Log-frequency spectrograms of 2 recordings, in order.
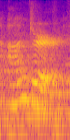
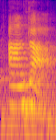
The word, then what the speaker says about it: under: people call it down under. Down under. Under. Under. Yeah, so when you have an ER at the end of the word, It becomes an A.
